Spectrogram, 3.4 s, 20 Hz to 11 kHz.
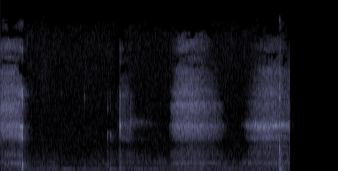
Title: September 2022 Slow Hiccups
